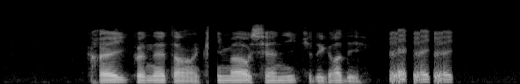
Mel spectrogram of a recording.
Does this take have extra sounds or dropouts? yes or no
yes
